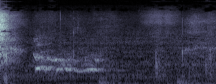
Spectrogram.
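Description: A small dog whining briefly: one short, wavering, high-pitched whine lasting under a second, followed by a couple of faint knocks.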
